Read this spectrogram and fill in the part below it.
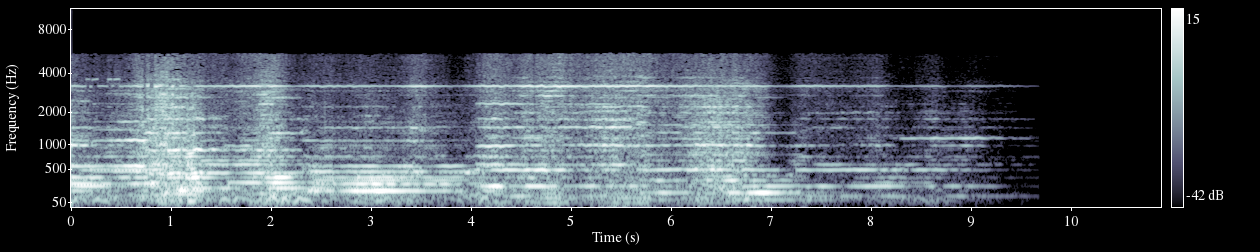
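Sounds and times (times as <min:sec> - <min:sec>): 
radio interval signal: 0:00.0 - 0:07.4.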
